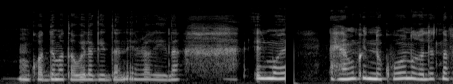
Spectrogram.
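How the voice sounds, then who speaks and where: A woman's high voice with an Egyptian accent, at a fairly quick pace. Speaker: vlogger. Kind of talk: casual vlog.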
